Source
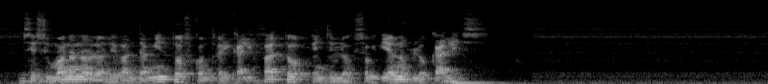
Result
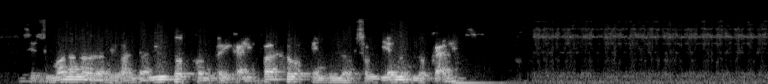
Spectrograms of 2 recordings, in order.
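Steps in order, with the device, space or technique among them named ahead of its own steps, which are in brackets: noise-suppressed video call (high-pass 110 Hz 6 dB/octave; spectral gate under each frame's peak -15 dB strong; level rider gain up to 15 dB; Opus 12 kbps 48 kHz)

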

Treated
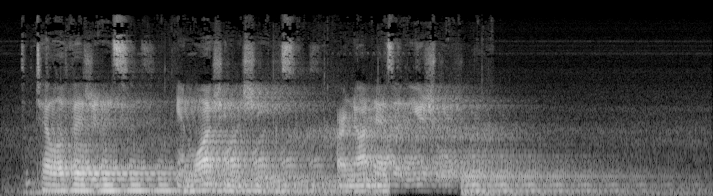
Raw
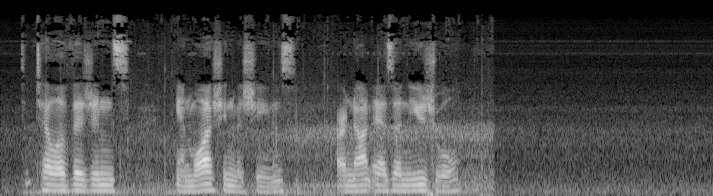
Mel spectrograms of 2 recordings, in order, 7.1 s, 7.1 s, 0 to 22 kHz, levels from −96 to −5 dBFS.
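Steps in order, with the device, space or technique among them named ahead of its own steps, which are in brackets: dub delay into a spring reverb (filtered feedback delay 278 ms, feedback 75%, low-pass 1 kHz, level -5 dB; spring tank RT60 1.6 s, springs 59 ms, chirp 35 ms, DRR 4 dB); 3.89–4.61 s: high-pass 510 Hz 12 dB/octave; delay 87 ms -22.5 dB; trim -3 dB

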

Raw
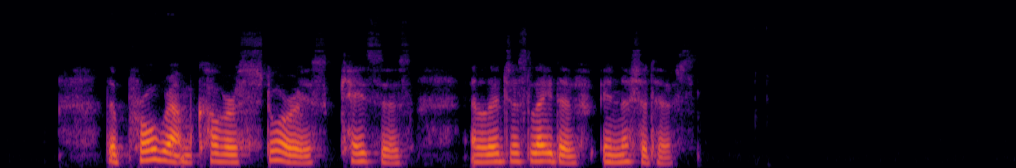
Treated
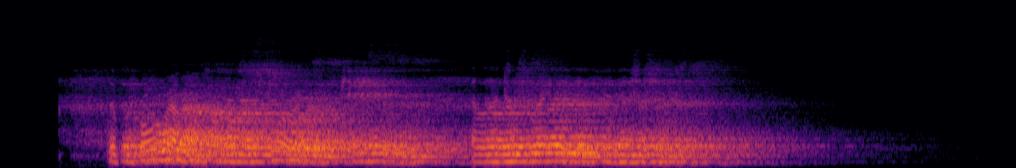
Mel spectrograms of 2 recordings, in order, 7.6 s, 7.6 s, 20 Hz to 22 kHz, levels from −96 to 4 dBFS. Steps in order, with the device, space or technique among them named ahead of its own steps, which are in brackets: swimming-pool hall (reverberation RT60 2.2 s, pre-delay 82 ms, DRR -6.5 dB; treble shelf 4 kHz -7 dB); trim -7 dB

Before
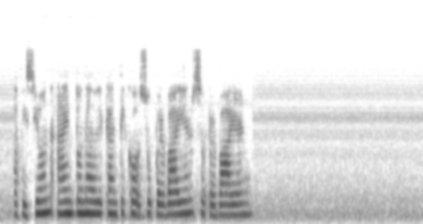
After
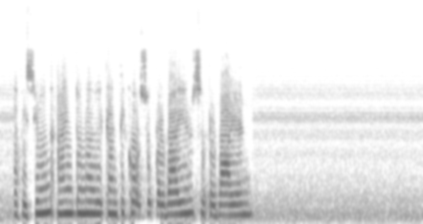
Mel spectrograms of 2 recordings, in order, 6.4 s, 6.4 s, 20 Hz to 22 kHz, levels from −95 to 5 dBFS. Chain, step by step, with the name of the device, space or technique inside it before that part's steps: open-reel tape (saturation -28.5 dBFS, distortion -10 dB; peaking EQ 82 Hz +5 dB 1.12 oct; white noise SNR 41 dB); 2.01–2.41 s: high-pass 290 Hz 12 dB/octave; trim -5.5 dB

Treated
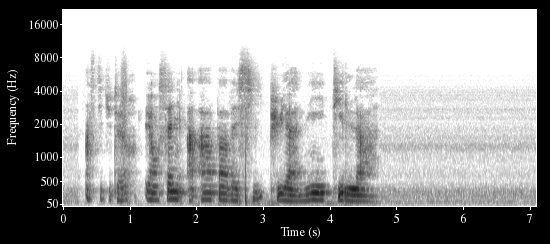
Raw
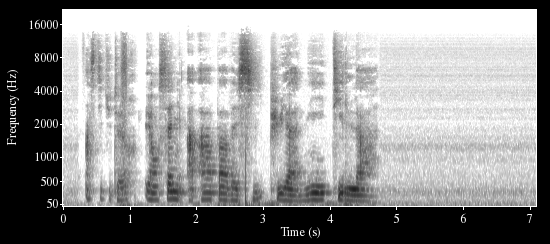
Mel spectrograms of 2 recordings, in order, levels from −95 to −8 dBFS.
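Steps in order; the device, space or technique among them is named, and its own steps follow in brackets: guitar cabinet (cabinet simulation 92–3500 Hz, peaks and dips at 98 Hz +8 dB, 190 Hz +7 dB, 510 Hz -9 dB, 910 Hz -7 dB); trim +2 dB

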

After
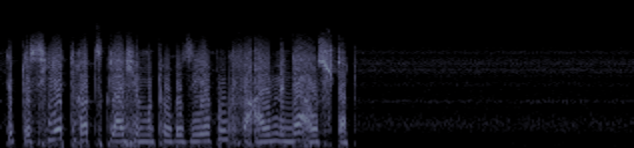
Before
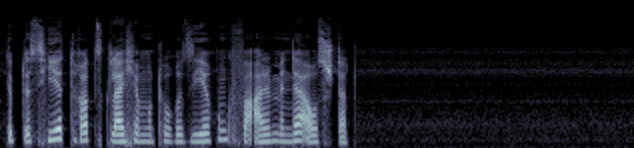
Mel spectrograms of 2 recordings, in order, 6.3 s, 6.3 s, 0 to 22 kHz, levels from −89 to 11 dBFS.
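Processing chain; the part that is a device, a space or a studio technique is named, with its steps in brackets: 2.21–2.74 s: high-pass 140 Hz; scooped metal amplifier (valve stage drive 31 dB, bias 0.25; cabinet simulation 100–4500 Hz, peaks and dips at 210 Hz -6 dB, 480 Hz +5 dB, 1 kHz -8 dB, 1.6 kHz -5 dB, 2.9 kHz -10 dB; amplifier tone stack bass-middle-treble 10-0-10); trim +7 dB

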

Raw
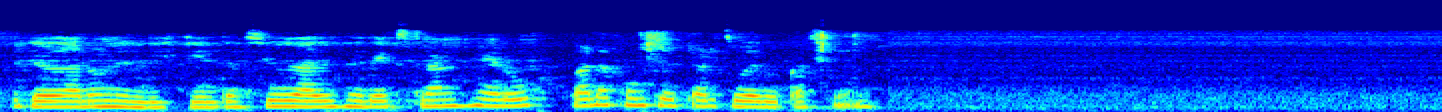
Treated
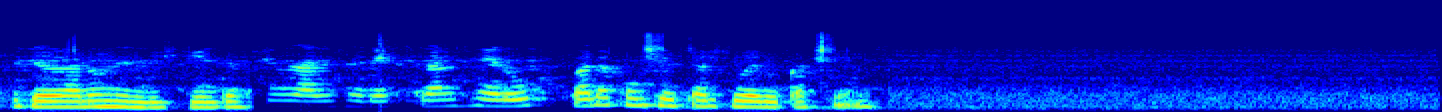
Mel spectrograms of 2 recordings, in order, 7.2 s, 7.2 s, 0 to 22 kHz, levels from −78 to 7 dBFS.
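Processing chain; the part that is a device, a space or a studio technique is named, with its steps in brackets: 1.25–3.21 s: high-pass 1.1 kHz -> 290 Hz 24 dB/octave; Bluetooth headset (high-pass 190 Hz 12 dB/octave; resampled via 8 kHz; trim -4 dB; SBC 64 kbps 48 kHz)

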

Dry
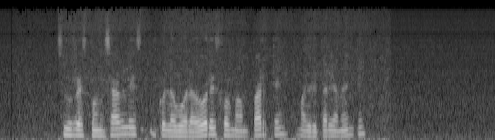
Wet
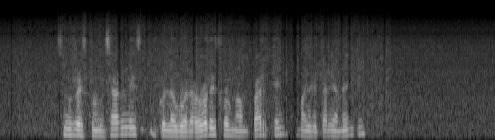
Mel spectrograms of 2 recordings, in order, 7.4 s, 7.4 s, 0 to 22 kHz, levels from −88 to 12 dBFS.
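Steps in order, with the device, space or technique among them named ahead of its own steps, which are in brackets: public-address speaker with an overloaded transformer (transformer saturation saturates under 380 Hz; band-pass 210–6400 Hz)

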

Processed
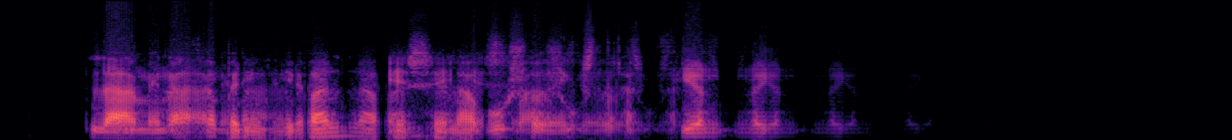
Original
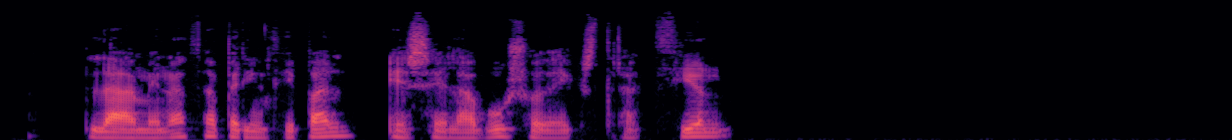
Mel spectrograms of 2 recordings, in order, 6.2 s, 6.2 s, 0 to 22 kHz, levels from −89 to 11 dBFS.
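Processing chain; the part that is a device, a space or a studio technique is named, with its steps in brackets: backward echo that repeats 192 ms, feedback 44%, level -8.5 dB; phone line with mismatched companding (band-pass 340–3600 Hz; companding laws mixed up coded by A); 1.14–2.37 s: tone controls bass +13 dB, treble -10 dB

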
